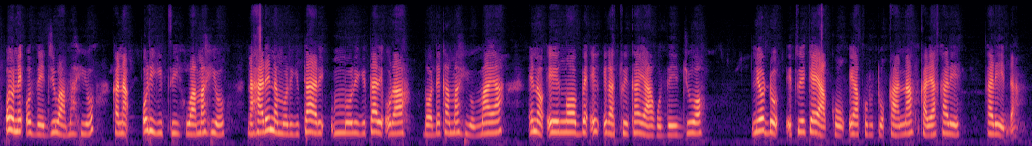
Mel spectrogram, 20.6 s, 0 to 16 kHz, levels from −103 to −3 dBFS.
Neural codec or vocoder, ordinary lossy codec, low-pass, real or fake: autoencoder, 48 kHz, 128 numbers a frame, DAC-VAE, trained on Japanese speech; AAC, 48 kbps; 14.4 kHz; fake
